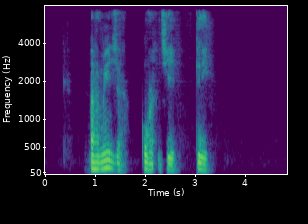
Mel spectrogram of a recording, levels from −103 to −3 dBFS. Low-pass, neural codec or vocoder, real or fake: 7.2 kHz; codec, 44.1 kHz, 3.4 kbps, Pupu-Codec; fake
